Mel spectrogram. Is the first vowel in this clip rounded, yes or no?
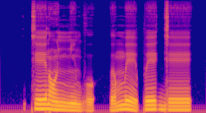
no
